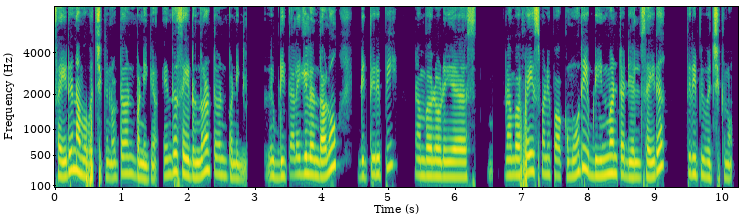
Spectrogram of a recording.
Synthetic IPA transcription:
sɐɪɽɯnɐmːɐʋɐt͡ʃːɯkːɐɳʊ̃ʈɯːɾnpɐɳːɪkːʊ̰̃ɛnd̪ɐsɐɪɽɪɾɯnd̪aːãʈɐɾnpɐɳːɪkːɐɳʊ̰̃ | ɪp̬ːɐɽit̪ɐlɐɪɣɪlɾɯnd̪aːlʊ̃ | ɪpːɐɽit̪ɪɾɯpːi | nɐmbɐloːɽɐjɐ | nɐmːbɐfeɪspɐɳːipaːɾkɯmpoːðɯɪp̬ːɐɽiɪnʋɐɳʈɐɽɪjɐlsɐɪɽɯ | t̪ɪɾɯpːiʋɛt͡ʃːɯ̥kːɐɳʊ̃

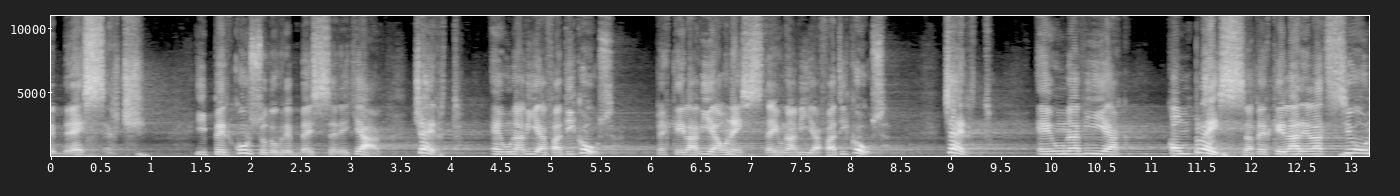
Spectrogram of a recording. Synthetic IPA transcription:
ɛbːɪɛsːḛrt͡ʃi̥ | ilperkorsʊd̪ovɾɛbːɪɛsːɪɾɪkja̰ːɾʊt͡ʃɛrt̪ʊ̥ɛunaviːafat̪ikɔːsḁperkelaviːaonɛst̪aɛunaviːafat̪ikɔːsḁ | t͡ʃɛrt̪ʊ̥ | ɛunaviːakomplɛsːaperk̟elaɾelat̪sːjɔː

